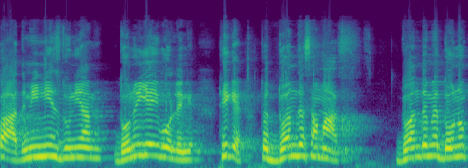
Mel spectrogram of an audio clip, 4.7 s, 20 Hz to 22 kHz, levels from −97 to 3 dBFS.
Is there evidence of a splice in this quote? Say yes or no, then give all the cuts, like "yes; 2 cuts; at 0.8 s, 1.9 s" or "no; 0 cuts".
no; 0 cuts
